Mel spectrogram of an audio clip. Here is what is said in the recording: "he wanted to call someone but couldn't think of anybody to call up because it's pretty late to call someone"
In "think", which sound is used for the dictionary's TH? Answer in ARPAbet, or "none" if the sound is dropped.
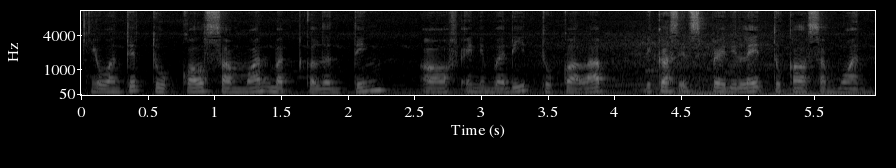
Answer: T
